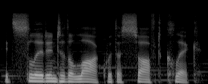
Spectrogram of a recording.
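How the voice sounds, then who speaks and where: A man with a medium-pitched voice narrates a scripted dramatic story. Music plays clearly behind his storytelling. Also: normal speed, darkish tone.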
